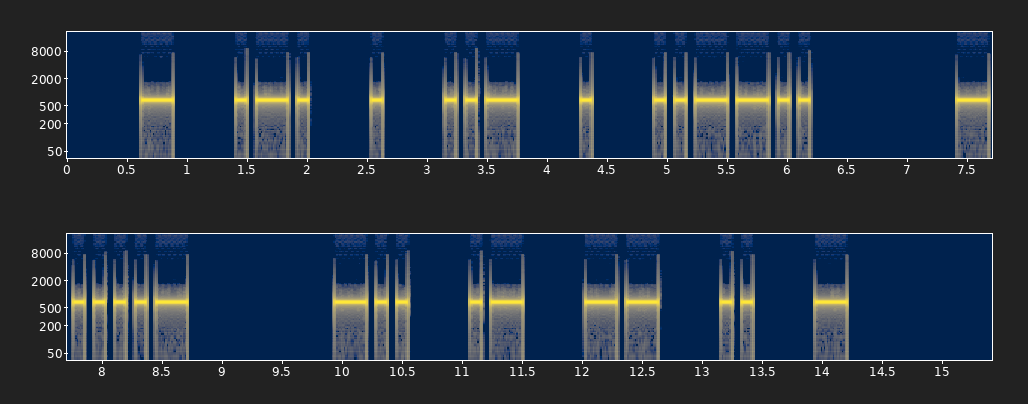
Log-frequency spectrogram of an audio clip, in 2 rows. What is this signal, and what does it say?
Morse code, heard as a keyed tone, about 14 wpm, spaced as for 10 wpm, 680 Hz. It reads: TREUE? - DAMIT
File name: Morsekurs / Witze / Witz 01. November 2022 50 F70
